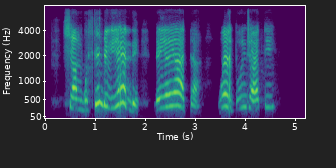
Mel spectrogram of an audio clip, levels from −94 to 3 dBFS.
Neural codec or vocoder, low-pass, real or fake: codec, 44.1 kHz, 2.6 kbps, SNAC; 7.2 kHz; fake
